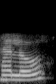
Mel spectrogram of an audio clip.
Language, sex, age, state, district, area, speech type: Assamese, female, 45-60, Assam, Jorhat, urban, conversation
